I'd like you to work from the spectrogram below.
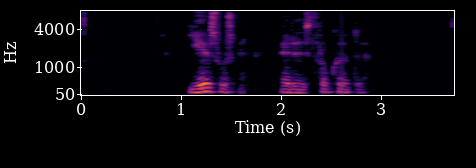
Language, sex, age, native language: Icelandic, male, 40-49, Icelandic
